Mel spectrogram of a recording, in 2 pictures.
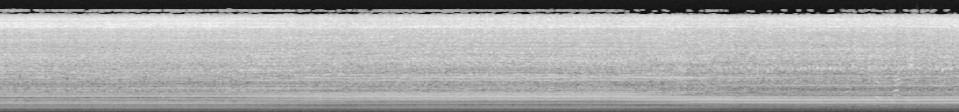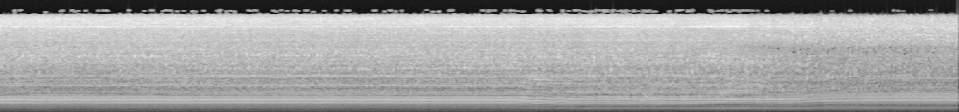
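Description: Petrol-engine-driven high-pressure diving-air compressor running steadily, with the engine at full throttle. The engine note drops about three-quarters of the way through and comes back up a few seconds later.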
